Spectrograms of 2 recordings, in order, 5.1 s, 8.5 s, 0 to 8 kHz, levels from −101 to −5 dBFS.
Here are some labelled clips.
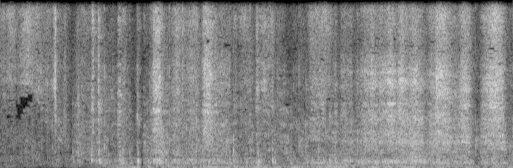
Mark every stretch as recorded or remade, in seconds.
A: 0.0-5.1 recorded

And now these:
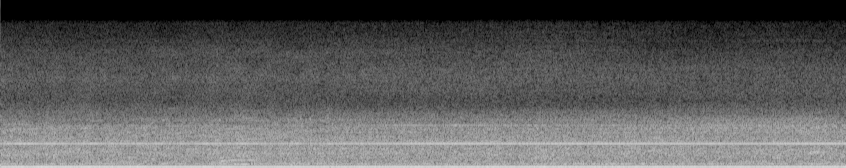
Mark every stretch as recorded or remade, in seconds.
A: 0.0-3.3 remade; 3.3-8.5 recorded

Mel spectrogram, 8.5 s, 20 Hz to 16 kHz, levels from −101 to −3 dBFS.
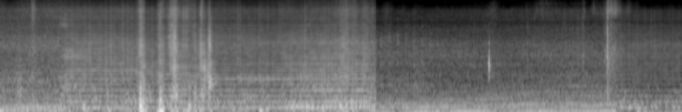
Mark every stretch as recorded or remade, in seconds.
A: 0.0-0.8 recorded; 0.8-4.6 remade; 4.6-7.7 recorded; 7.7-8.5 remade

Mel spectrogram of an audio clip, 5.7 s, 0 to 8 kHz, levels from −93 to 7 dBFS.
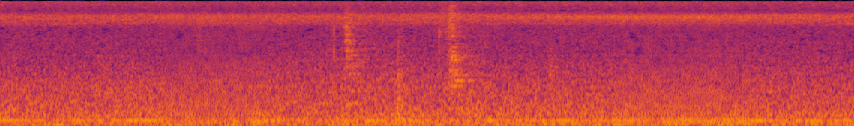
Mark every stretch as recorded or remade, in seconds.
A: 0.0-1.1 recorded; 1.1-1.8 remade; 1.8-4.1 recorded; 4.1-5.0 remade; 5.0-5.7 recorded

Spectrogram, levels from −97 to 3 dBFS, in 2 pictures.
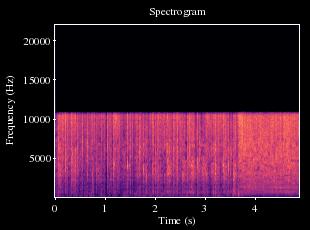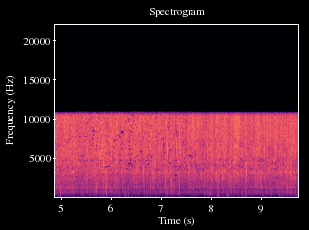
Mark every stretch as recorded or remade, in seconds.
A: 0.0-5.3 remade; 5.3-7.6 recorded; 7.6-9.8 remade

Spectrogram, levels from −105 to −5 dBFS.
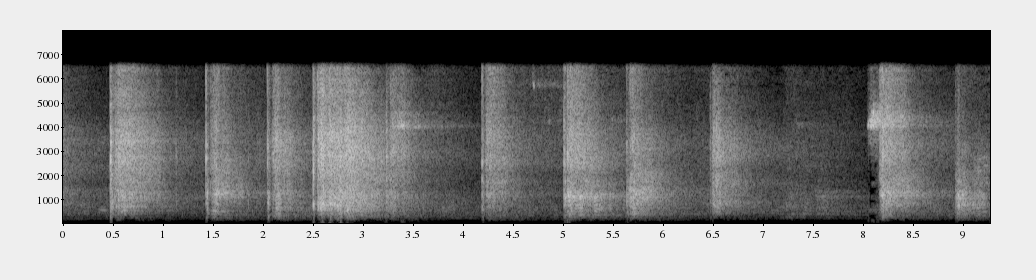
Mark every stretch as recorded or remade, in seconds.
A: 0.0-0.8 recorded; 0.8-1.4 remade; 1.4-2.9 recorded; 2.9-3.9 remade; 3.9-9.3 recorded

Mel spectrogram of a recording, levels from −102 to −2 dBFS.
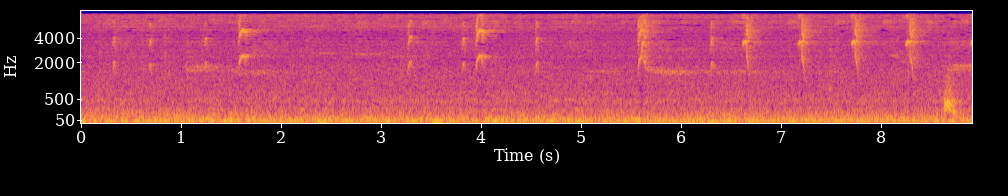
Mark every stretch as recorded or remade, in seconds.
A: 0.0-8.9 remade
